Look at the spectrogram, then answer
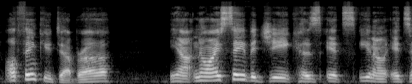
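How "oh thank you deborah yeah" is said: ordinary talk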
